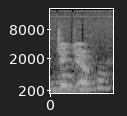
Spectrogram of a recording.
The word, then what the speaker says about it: Jinjo: Now here, we need to learn the strut to get to the Jingo level. Yep, Jinjo.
